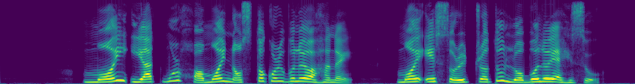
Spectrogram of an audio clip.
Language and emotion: Assamese, angry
